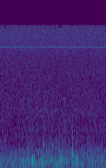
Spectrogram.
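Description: Low steady hum with a few faint, soft knocks from things being handled at a lectern and overhead projector.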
